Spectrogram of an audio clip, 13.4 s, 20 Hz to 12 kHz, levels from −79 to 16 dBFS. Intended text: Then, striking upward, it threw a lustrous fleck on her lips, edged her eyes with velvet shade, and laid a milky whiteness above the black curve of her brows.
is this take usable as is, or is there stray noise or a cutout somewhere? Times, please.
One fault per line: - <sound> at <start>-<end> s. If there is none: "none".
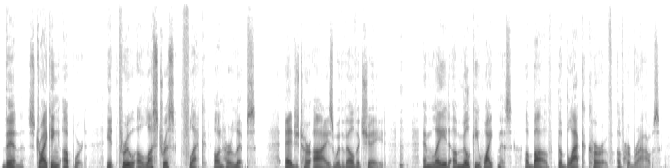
- laugh at 8.0-8.2 s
